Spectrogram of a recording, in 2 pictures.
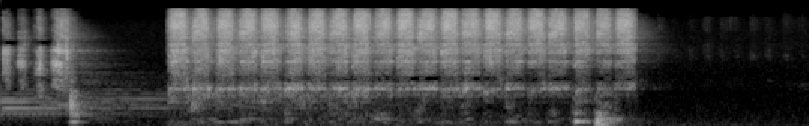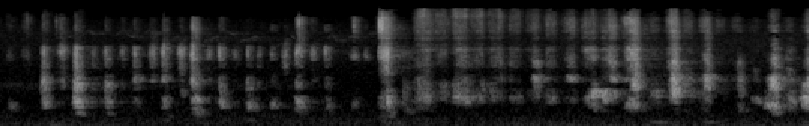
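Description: Hand sanding of a cedar mallet handle. A fast, even run of short rubbing strokes with a faint steady tone lasts about three seconds, then stops. After a short silence come slower, uneven strokes.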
